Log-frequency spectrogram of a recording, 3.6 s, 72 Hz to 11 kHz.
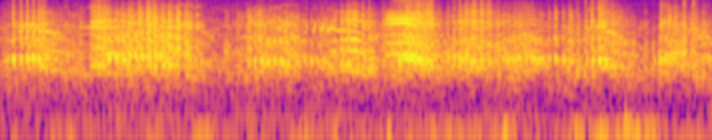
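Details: Large wintering flock of some 12,000 Demoiselle Cranes foraging in fields and open ground near villages in Rajasthan, north India; a dense chorus of overlapping rolling, trumpeting calls runs throughout, over a low background rumble.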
